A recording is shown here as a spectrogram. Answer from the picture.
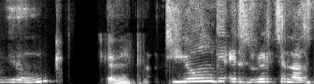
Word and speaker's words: Jung: really love his work his name is k Yung Jung is written as J Kung j j n g but it's pronounced y k he's the founder of modern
